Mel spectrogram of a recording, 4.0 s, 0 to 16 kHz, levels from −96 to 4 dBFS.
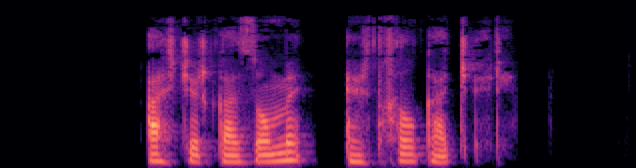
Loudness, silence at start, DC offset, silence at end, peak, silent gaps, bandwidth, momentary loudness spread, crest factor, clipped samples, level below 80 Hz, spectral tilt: -24 LUFS; 0.9 s; under 0.1%; 0.8 s; -2 dBFS; 1.98-2.15 s; 11.5 kHz; 14 LU; 24 dB; under 0.1%; -74 dBFS; -5 dB/octave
